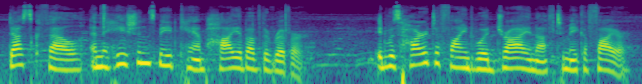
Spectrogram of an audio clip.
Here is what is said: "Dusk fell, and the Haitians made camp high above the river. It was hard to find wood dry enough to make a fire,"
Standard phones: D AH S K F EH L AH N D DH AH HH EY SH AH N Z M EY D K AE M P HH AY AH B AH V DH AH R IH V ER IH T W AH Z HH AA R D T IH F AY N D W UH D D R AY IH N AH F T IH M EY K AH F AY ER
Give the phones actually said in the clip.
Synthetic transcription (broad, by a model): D AH S K F EH L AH N DH AH HH EY SH AH N Z M EY D K AE M P HH AY AH B AH V DH AH R IH V ER IH T W AH Z HH AA R D T IH F AY N D W UH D D R AY IH N AH F T IH M EY K AH F AY ER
